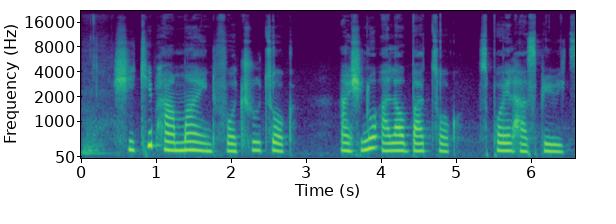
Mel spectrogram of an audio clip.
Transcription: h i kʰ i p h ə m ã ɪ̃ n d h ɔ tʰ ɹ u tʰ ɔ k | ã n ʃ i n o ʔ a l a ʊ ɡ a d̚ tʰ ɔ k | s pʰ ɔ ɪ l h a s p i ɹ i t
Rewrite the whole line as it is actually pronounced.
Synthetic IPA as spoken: ʃ i kʰ i p h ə m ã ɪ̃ n d f ɔ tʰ ɹ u tʰ ɔ k | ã n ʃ i n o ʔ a l a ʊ b a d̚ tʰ ɔ k | s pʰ ɔ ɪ l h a s p i ɹ i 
